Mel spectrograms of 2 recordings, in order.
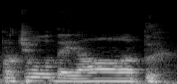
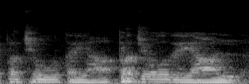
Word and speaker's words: Prachodayat: Instead of Prachodayat, they will say Prachodayal. The last T they will pronounce as L. But it is not allowed in Paniniya.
